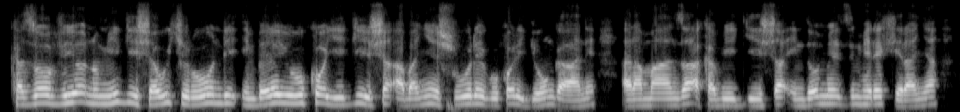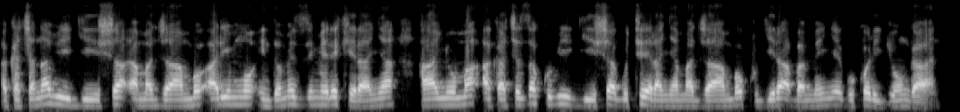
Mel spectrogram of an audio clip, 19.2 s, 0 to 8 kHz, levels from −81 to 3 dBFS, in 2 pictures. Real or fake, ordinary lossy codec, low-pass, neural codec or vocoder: real; Opus, 24 kbps; 7.2 kHz; none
